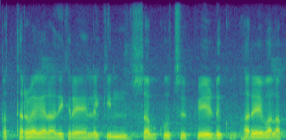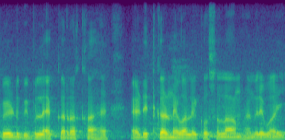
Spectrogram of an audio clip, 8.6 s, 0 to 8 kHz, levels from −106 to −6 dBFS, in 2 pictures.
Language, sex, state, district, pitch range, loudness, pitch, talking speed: Hindi, male, Haryana, Charkhi Dadri, 90-105 Hz, -19 LUFS, 95 Hz, 180 wpm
